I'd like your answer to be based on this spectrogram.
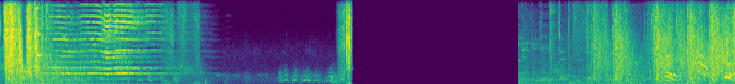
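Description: Rapid gunfire in the Western shooter Call of Juarez Gunslinger crackles among dense game music and effects, fading out before a sharp single blast, then a few seconds of dead silence before the loud barrage resumes.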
